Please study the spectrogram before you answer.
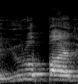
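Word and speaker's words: Europa: 유로빠에도 있고 유로빠라고 합니다. 라틴어는 오빠가 아니에요. 유로빠, 아시아 이렇게 발음하는데 유럽이라는 뜻은 밤이라는 뜻이고요.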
